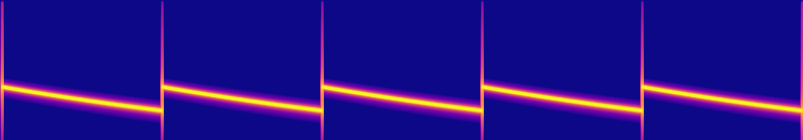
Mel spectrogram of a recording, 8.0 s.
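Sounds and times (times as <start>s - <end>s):
tone: 0.0s - 8.0s.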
